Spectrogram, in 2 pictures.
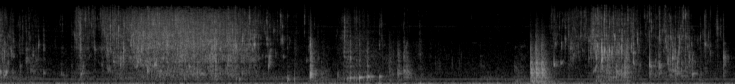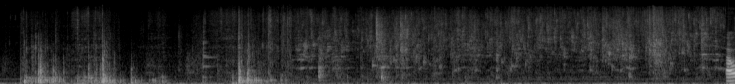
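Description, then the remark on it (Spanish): Cold water is poured and splashes over pacaya palm flowers in a container to make peeling their husks easier: a steady rushing stream in the first few seconds, followed by intermittent splashing, dripping and handling sounds, moderately loud. “Ahora le vamos a tirar el agua a nuestras patallas para que se nos haga más fácil la limpiadita de la cáscara.”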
